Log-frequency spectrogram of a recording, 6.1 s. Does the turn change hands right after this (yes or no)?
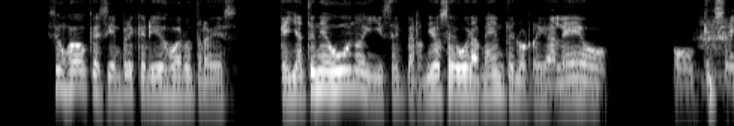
yes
